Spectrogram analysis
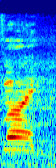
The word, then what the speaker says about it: Vi: Eustacia Vi, maybe, because she said it rhymes with die.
